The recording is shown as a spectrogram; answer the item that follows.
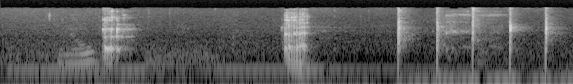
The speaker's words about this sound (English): See, I've been the one muting my microphone so you didn't hear me belch, but I guess all bets are off now. Mm-hmm. Hey, it was just good timing. Somebody else did it, and I felt one come in. I was like, the fuck, let's just go for it.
